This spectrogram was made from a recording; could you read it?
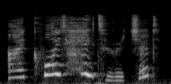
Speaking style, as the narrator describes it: she cried

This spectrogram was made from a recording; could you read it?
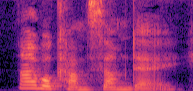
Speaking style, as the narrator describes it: he said

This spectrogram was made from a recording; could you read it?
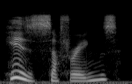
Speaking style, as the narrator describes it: replied Emma dryly

